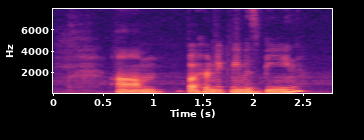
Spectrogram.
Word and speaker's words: Bin: name is Sabine um but her nickname is Bean it's b i n but it's pronounced b e a an which is cute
